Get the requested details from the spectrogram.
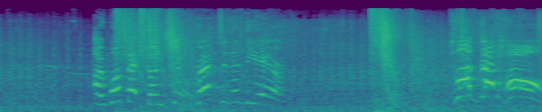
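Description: A man shouts orders urgently.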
